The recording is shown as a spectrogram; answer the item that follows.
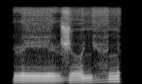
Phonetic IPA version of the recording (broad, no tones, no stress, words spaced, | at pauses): ɭeːɭʒɤlʲə̤l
